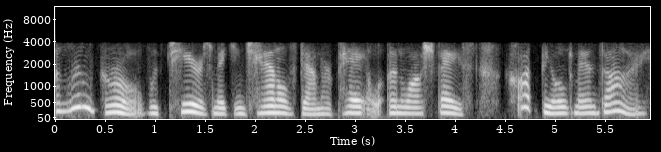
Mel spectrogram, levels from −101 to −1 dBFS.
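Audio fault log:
throughout G.729 codec: the speech is band-limited with nothing above 4 kHz and has a plainly rough, synthetic edge, which fits G.729A at 8 kbit/s rebuilding each 10 ms frame from a vocal tract filter, pitch predictor and a few pulses.
3.05–3.22 s and 5.39–5.44 s VoIP packet loss concealed by the speech codec: about 50 ms and then 20 ms of audio go missing. The decoder extends the last pitch and filter with falling gain into a fading buzzy tone or coloured noise, and the first gap stays weakened as frames rebuild.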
